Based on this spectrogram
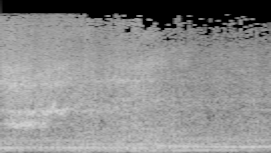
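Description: A car accelerates along a road, its engine giving a steady, loud roar with a continuous hiss of tyre and road noise throughout.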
